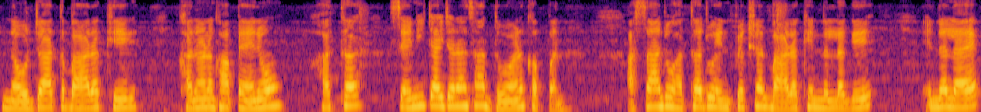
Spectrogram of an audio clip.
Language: Sindhi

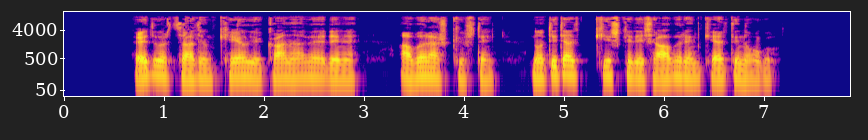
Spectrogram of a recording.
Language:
Mari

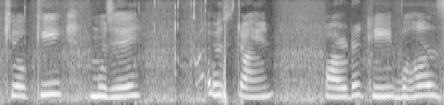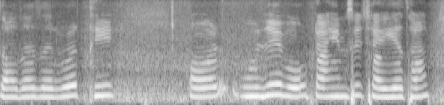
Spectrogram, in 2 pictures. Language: Urdu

